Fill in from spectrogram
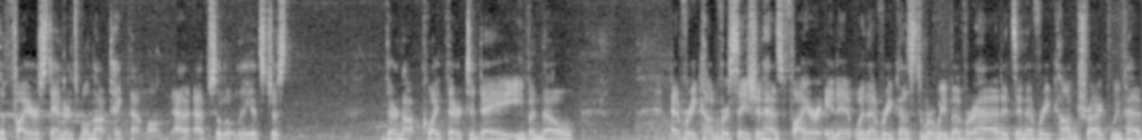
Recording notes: Interviewed live and in person at NCQA’s 2nd annual Health Innovation Summit. Interviewed live and in person at NCQA’s 2nd annual Health Innovation Summit.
